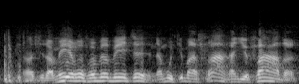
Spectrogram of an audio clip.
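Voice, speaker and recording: A man's voice: medium pitch, animated, quick pace, background noise, lightly acted. A man acting a pompous, flustered uncle, swooping voice. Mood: indignant bluster. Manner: blustering, stammering, grandiose. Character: pompous, easily flustered middle-aged building contractor uncle. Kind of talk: radio comedy serial acting. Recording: muffled old radio recording.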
